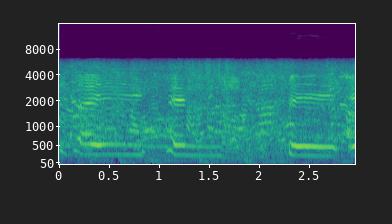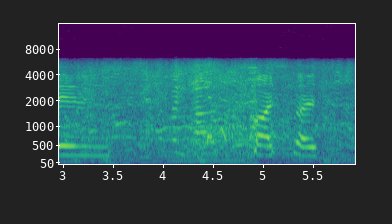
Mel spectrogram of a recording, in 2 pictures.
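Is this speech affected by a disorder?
Yes: cerebral palsy; oxygen starvation at birth.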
